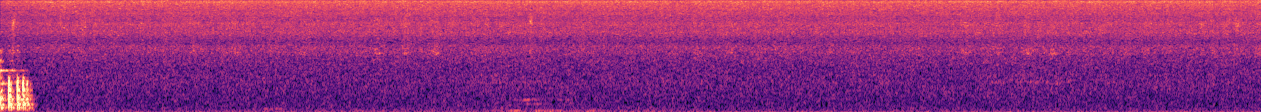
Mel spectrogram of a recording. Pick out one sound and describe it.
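A brush strokes softly on paper.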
